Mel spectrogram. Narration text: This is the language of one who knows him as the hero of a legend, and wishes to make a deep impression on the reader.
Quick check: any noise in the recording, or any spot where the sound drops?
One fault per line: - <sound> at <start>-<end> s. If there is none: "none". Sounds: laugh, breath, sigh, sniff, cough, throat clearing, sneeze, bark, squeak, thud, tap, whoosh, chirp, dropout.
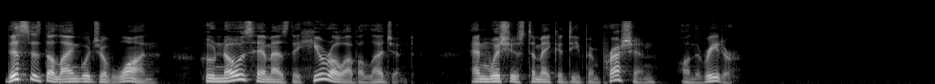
none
